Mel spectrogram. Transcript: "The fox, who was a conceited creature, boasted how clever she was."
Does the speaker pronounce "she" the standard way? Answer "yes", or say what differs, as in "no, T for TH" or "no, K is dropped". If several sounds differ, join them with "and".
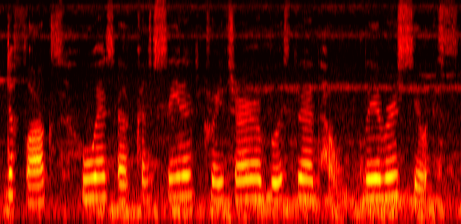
no, S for SH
